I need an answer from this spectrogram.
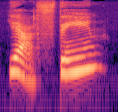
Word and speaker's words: Stehn: Both sides questioned him, and it was kind of funny because, Stain rhymes with crane, so sometimes during his testimony, the lawyers would accidentally call him Mr. Crane.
